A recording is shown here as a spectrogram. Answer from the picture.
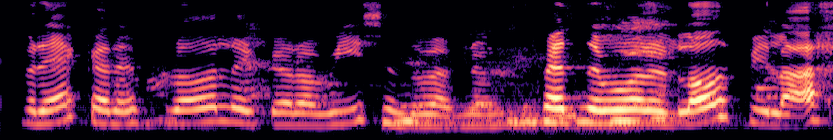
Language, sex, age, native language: Icelandic, female, 20-29, Icelandic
